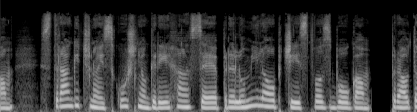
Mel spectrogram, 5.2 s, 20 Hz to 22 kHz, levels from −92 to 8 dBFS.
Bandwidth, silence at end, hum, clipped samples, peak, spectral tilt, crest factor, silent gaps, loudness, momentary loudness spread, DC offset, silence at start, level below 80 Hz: 13 kHz; 0 s; none; under 0.1%; -8 dBFS; -6 dB/octave; 14 dB; 4.64-4.87 s; -21 LUFS; 7 LU; under 0.1%; 0 s; -48 dBFS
